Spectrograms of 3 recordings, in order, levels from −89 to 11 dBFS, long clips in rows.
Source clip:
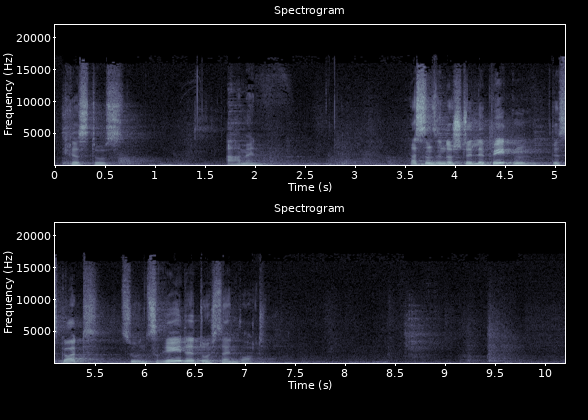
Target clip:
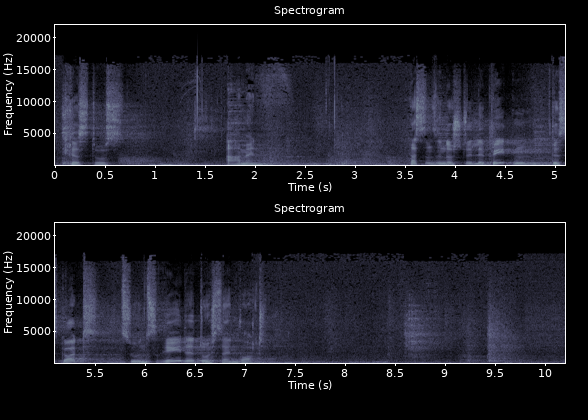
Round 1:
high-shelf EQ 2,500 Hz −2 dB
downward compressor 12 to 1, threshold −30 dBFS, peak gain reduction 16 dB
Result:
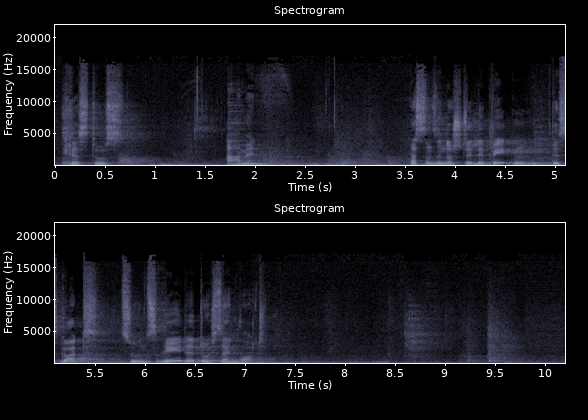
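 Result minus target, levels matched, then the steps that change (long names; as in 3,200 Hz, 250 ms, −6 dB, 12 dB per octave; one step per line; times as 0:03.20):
4,000 Hz band −2.5 dB
change: high-shelf EQ 2,500 Hz +8 dB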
